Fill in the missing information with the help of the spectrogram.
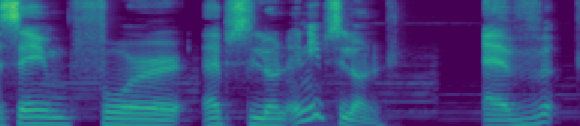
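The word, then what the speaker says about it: αι: This alpha iota isn't pronounced alpha iota or I. It's pronounced e. It's exactly like epsilon.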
